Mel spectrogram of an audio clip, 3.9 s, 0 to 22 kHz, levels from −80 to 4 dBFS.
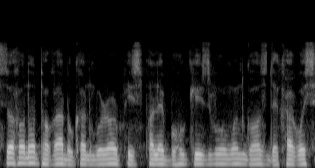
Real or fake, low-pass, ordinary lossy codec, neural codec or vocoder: fake; none; none; codec, 16 kHz, 4 kbps, X-Codec, WavLM features, trained on Multilingual LibriSpeech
